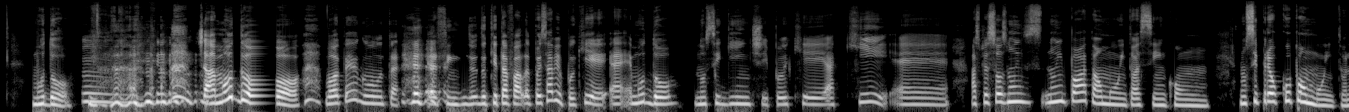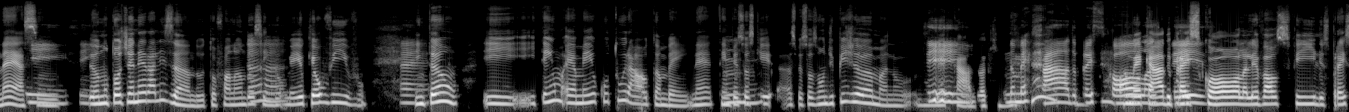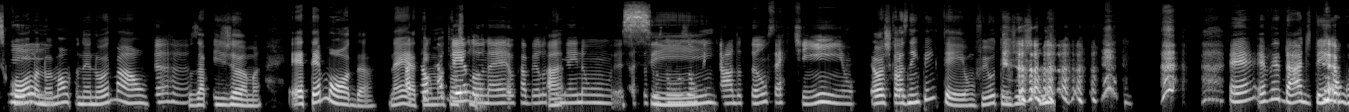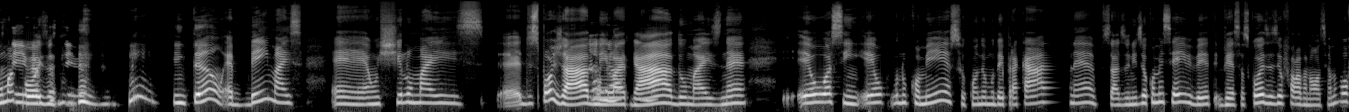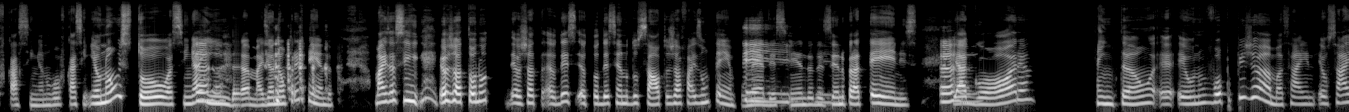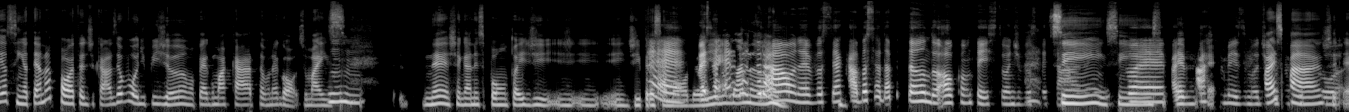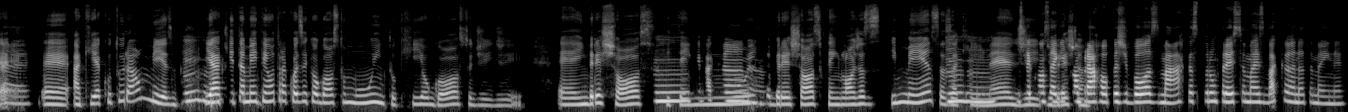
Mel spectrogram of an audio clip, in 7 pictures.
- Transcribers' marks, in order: laugh; distorted speech; laugh; other background noise; laughing while speaking: "Sim"; laugh; tapping; laugh; laugh; laughing while speaking: "É"; laugh; "brechó" said as "brecham"
- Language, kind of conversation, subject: Portuguese, podcast, Qual é o papel das roupas na sua autoestima?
